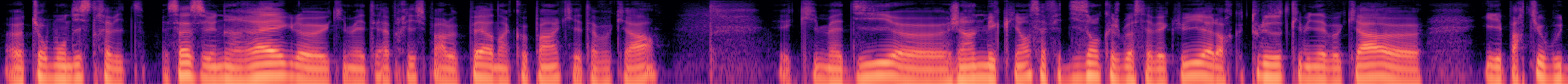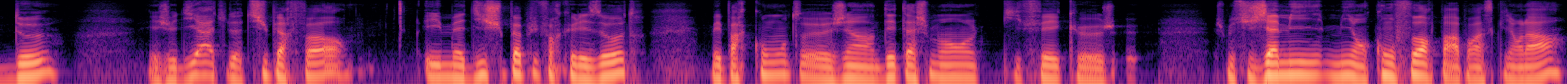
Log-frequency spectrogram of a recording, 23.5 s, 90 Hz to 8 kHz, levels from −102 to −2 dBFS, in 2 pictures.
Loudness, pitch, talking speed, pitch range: -28 LUFS, 120 Hz, 260 wpm, 110-135 Hz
